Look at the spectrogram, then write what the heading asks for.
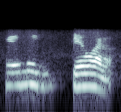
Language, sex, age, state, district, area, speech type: Telugu, female, 60+, Telangana, Hyderabad, urban, conversation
